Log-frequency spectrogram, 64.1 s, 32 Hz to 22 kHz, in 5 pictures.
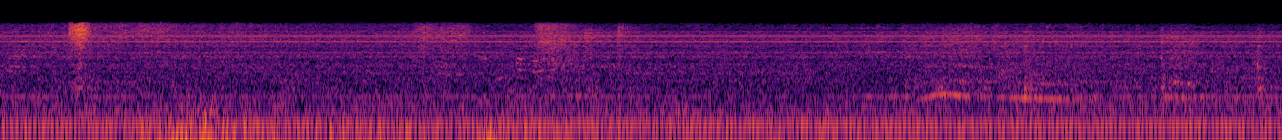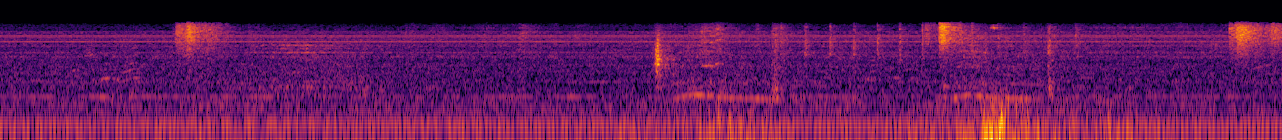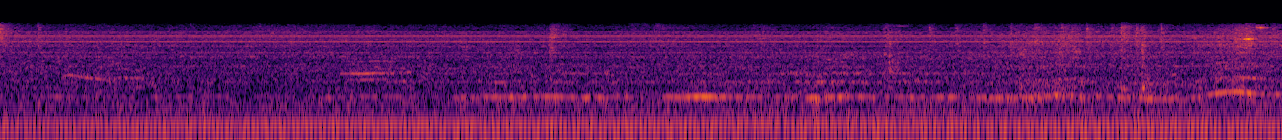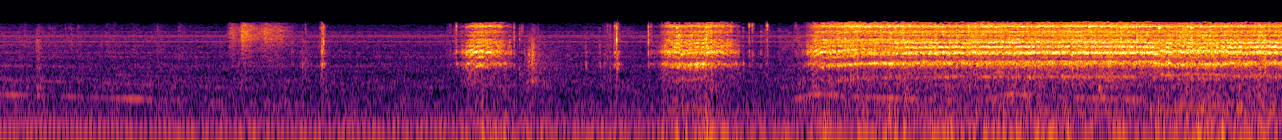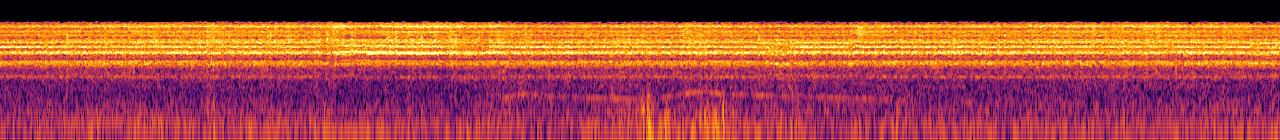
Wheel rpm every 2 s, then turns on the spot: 0, 0, 0, 0, 0, 0, 0, 0, 0, 0, 0, 0, 0, 0, 0, 0, 0, 0, 0, 0, 0, 10, 40, 100, 160, 160, 160, 160, 160, 160, 160, 160.
42-46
